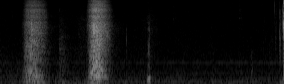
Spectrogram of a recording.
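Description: Two sharp, close nasal sniffs about half a second apart, followed by a faint click and then quiet.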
